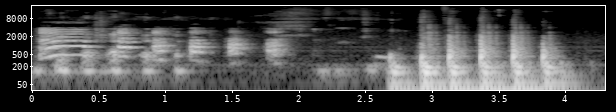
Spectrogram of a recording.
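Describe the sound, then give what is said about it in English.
A voice is heard briefly, then a man knocks on a door about five times, the loud knocks landing in a quick, steady rhythm. “He's knocking.”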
